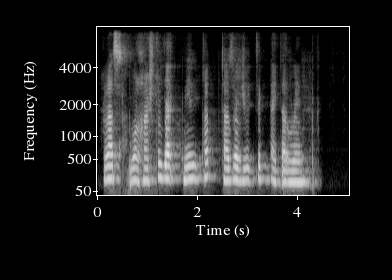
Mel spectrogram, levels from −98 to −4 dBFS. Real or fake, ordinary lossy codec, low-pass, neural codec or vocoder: fake; none; 7.2 kHz; codec, 24 kHz, 1 kbps, SNAC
